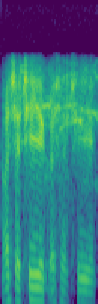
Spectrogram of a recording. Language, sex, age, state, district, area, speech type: Kashmiri, male, 18-30, Jammu and Kashmir, Bandipora, rural, conversation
